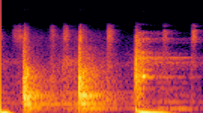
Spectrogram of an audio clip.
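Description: DJ remix beat: three sharp percussion hits about half a second apart over held synth tones, the third landing with a deep bass boom, then a sudden brief drop-out.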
